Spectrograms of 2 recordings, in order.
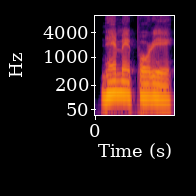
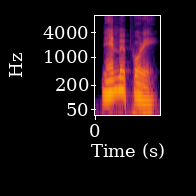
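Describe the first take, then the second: No difference in how they are said.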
